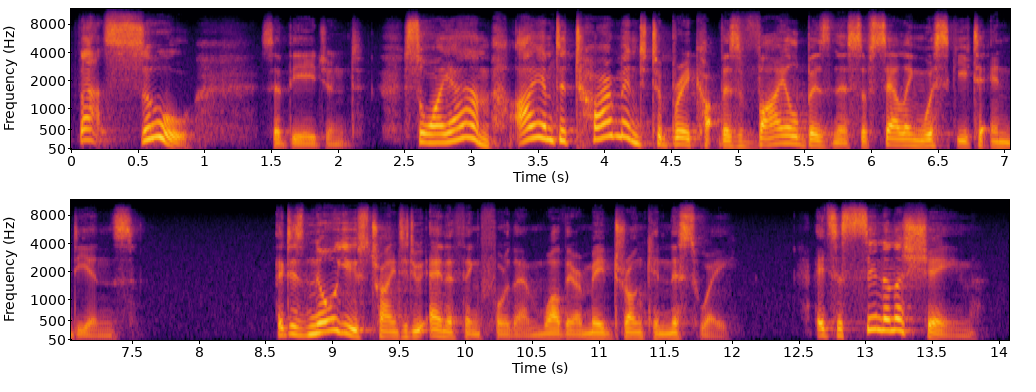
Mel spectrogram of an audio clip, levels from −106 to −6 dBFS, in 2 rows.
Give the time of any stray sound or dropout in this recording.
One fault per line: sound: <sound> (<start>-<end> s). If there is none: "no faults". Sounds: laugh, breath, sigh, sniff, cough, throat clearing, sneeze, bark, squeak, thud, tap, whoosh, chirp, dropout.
no faults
